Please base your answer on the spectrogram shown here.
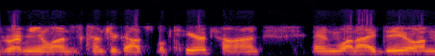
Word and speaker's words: kirtan: And then you have the curtain. Am I saying it right? Airtan. Oh, that's kirtan. That's right. So, I didn't say it right.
